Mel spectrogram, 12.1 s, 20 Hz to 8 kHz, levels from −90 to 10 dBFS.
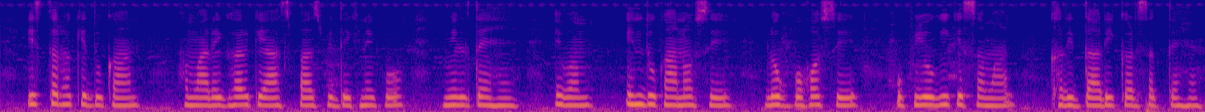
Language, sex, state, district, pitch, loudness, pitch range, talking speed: Hindi, female, Bihar, Kishanganj, 210 Hz, -31 LUFS, 205-220 Hz, 135 wpm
